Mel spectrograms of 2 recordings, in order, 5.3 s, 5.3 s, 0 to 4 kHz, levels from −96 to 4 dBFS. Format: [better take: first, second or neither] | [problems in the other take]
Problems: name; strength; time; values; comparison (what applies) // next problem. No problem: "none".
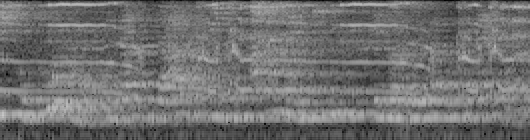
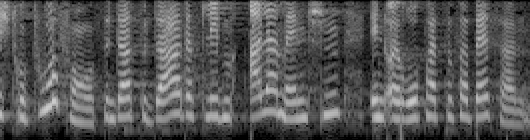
second | background sound (Chicken, rooster); as loud as the speech // room echo; dies away in 2.1 s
